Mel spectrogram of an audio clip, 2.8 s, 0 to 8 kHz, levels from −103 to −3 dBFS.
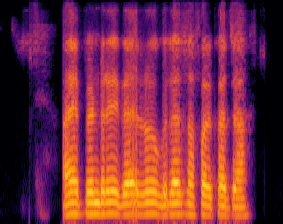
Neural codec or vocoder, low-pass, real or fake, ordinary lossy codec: codec, 24 kHz, 0.9 kbps, WavTokenizer, large speech release; 7.2 kHz; fake; Opus, 16 kbps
